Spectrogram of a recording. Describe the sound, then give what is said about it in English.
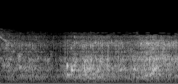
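A loud splash as a person falls overboard into water, followed by a continuous churning, bubbling rush that carries on to the end without any voices. “Man overboard! Man overboard!”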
